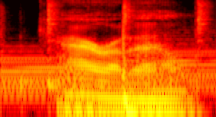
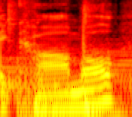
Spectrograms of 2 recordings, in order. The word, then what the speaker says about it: caramel: had this talk before there is an a there are two A's in caramel caramel caramel I hate people that say carel well I've live in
